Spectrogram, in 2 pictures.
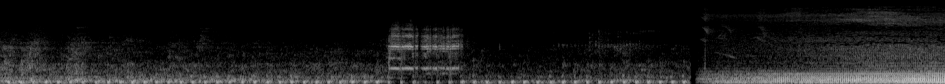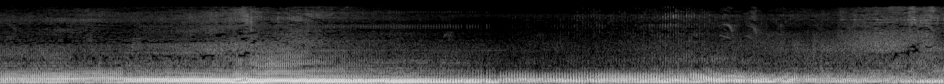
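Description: Freight train flat wagons rolling past, their wheels clicking over the rail joints in a quick steady rhythm, with a short beep about four seconds in. After a sudden cut, a motor vehicle engine runs close and loud, its pitch rising and then falling away.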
